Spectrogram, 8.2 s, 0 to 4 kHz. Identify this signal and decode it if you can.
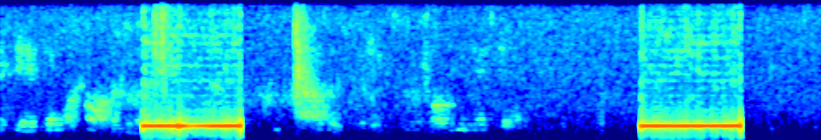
Ringback tone (Europe, 425 Hz), with speech.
